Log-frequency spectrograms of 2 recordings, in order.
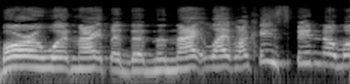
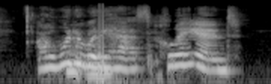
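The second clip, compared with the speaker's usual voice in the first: put-on, mock excited voice. Retelling how an excited person wondered about a plan: imitating someone excited. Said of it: "She was all excited".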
